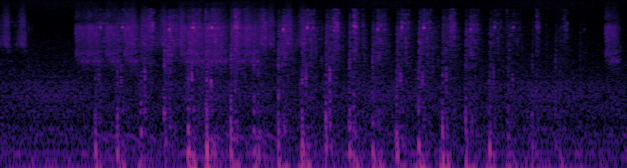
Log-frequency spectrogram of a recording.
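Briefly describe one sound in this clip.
Footsteps thud in a quick, even rhythm.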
